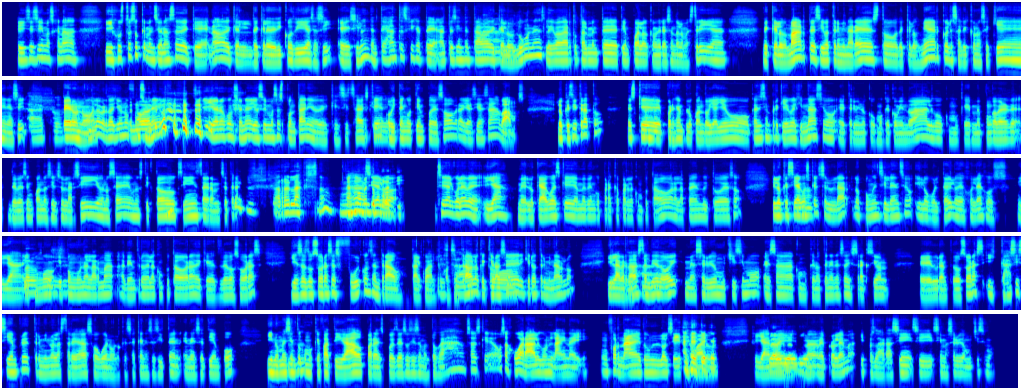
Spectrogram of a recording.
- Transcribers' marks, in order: laugh; laugh
- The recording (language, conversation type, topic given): Spanish, podcast, ¿Cómo gestionas tu tiempo entre el trabajo, el estudio y tu vida personal?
